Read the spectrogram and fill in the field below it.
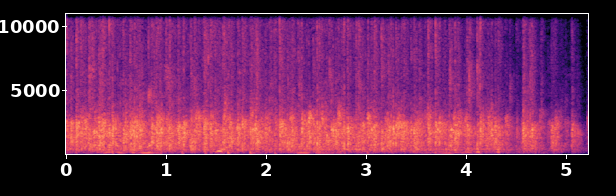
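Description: A large audience applauds loudly and continuously, dense clapping that begins to thin out near the end.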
